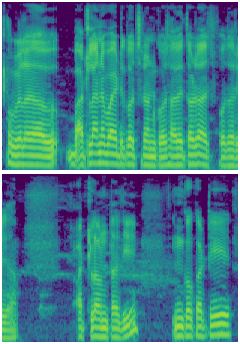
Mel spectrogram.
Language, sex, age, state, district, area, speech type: Telugu, male, 18-30, Telangana, Sangareddy, urban, spontaneous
